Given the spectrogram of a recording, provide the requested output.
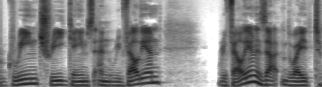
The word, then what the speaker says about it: Revelian: Revelian, is that the way to pronounce it?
